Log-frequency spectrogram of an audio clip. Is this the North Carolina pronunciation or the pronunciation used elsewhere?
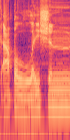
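elsewhere. It is said the way other regions say it. The speaker calls it wrong. "That's how they pronounce it, like everywhere else"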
